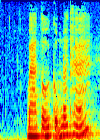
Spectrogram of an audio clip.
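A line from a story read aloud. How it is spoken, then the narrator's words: Quiet chuckle, then sigh. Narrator (Vietnamese): cậu thầm cười, nhưng rất nhanh lại thở dài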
